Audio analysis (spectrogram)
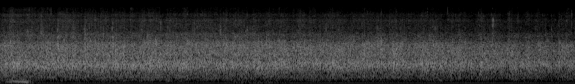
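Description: A church congregation claps steadily, a dense, sustained round of applause that holds at an even level throughout.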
